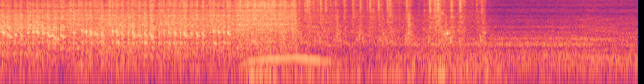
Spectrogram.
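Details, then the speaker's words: Car at Las Vegas Motor Speedway: long laboured cranking at about four turns a second with a whining starter and no firing, while the carburetor is watched; engine cranks but will not start, cause suspected, not confirmed. "and give it a little bit of juice but it didn't even act like it wanted to kick [Music] okay just one more [Laughter] oh this thing just does not want to start"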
